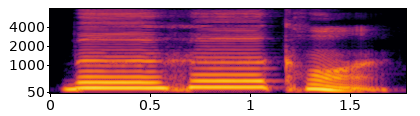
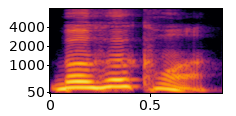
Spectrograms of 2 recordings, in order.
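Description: First: The phrase is said slowly and deliberately. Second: The phrase is said at normal conversational speed. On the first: "and then slowly" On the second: "First natural speed"

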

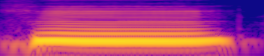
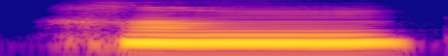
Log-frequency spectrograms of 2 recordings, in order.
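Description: First: The ng sound forms the syllable with no vowel. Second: A short u vowel comes before the ng sound. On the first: This is the most common pronunciation. "The first and the most common version" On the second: This is a less common alternative pronunciation. "Some people may also pronounce the first word"

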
